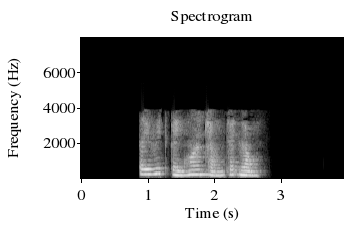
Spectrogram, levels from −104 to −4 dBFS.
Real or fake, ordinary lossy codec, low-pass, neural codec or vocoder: real; AAC, 16 kbps; 7.2 kHz; none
